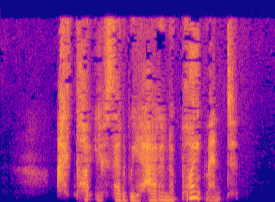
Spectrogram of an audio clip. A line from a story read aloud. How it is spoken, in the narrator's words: I hiss at Des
